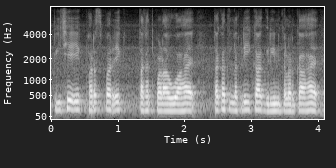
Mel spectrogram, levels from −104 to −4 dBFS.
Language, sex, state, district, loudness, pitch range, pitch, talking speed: Hindi, male, Uttar Pradesh, Lalitpur, -15 LUFS, 145-165 Hz, 155 Hz, 235 wpm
